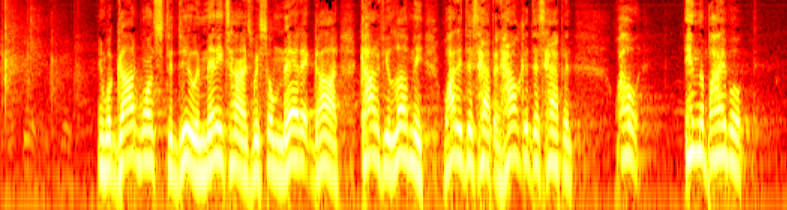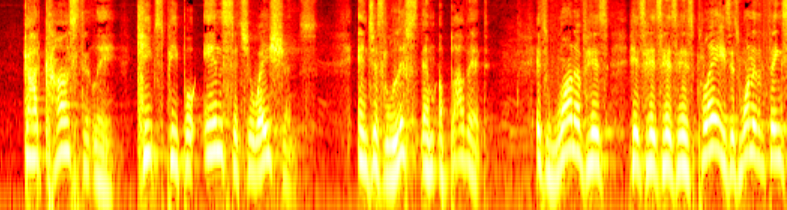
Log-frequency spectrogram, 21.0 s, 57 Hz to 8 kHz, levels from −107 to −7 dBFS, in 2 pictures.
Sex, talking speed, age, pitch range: male, 165 wpm, 40-59, 145-200 Hz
